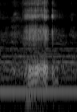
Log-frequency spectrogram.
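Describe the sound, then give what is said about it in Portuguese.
A voice imitates hawking up phlegm from the chest: one harsh, raspy, guttural rasp about half a second long, ending in a brief click, fairly quiet, with no talking. “E … começa a limpar a expectoração do peito.”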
